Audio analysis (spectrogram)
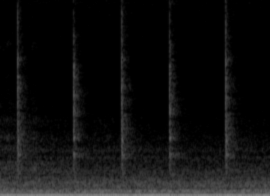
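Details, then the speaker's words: MASSO CNC control cabinet, e-stop pressed with tower lights flashing red and yellow: crisp relay clicks about twice a second over a steady low electrical hum, outputs switching normally with nothing connected. "Now, if I if I hit the estop switch, uh this will activate some of the tower lights. And so you can see the tower light red and yellow are flashing. And I can hear the relays"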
